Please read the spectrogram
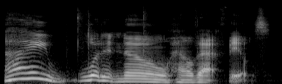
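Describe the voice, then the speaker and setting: A man's voice: medium pitch, huge pitch swings, drawn-out words, exaggerated voice. Audio drama role: guarded woman merc, orphaned, sardonic and plain-spoken, read by a man. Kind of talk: amateur audio drama character reading.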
